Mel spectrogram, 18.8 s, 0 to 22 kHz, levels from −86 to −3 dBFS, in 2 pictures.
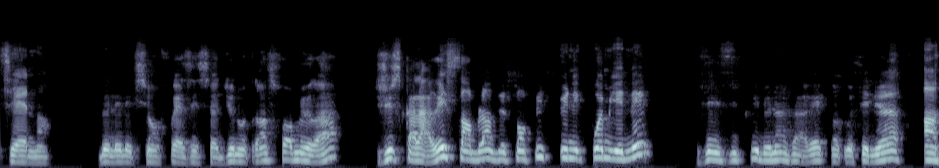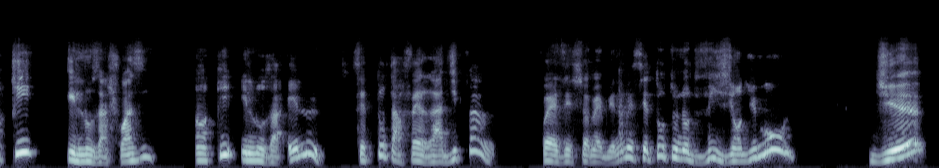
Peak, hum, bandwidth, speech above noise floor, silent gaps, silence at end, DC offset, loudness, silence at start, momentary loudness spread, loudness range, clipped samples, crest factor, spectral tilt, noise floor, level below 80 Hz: -8 dBFS; none; 9 kHz; 57 dB; none; 0.15 s; under 0.1%; -27 LUFS; 0 s; 10 LU; 4 LU; under 0.1%; 20 dB; -6 dB/octave; -83 dBFS; -70 dBFS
